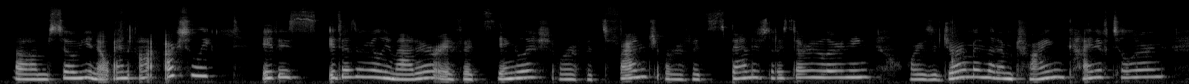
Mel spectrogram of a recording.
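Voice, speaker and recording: With a Polish accent, a woman speaks at a high pitch in a dark, mellow tone. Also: ordinary pitch variation, moderate pace. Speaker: bullet journal vlogger. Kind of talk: tutorial. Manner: halting.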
